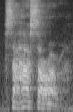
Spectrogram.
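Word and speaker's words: Sahasrara: in at number seven we got the crown chakra which is better pronounced the saharara the location is the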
